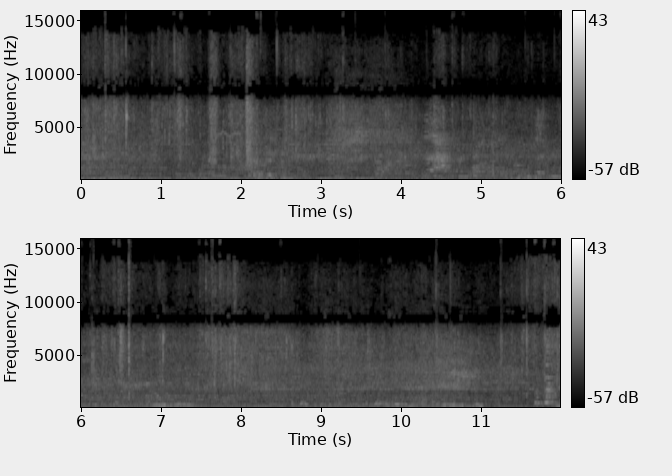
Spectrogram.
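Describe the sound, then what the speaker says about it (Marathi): Racing pigeons bathing after a race, soft low cooing and fluttering amid a steady outdoor murmur, with faint voices in the background. "तुम्ही बघू शकता सगळे पाखरं कसे आंघोळ करताय."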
